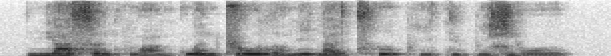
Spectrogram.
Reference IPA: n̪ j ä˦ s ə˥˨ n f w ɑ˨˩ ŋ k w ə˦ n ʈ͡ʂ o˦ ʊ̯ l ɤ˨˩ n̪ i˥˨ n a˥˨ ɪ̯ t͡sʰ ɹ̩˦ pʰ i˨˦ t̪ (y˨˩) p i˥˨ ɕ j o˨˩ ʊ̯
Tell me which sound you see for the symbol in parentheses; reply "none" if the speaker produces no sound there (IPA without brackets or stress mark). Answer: y˨˩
